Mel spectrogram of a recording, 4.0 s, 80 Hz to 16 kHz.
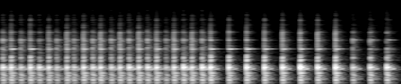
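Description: Wooden drumsticks tap on a solid octagonal HQ rubber-top snare practice pad. A fast, dense run of strokes is followed by slower, evenly spaced single taps. Each tap is a short, dry knock with a pitch around 746 Hz and a bright click that dies away almost instantly.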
